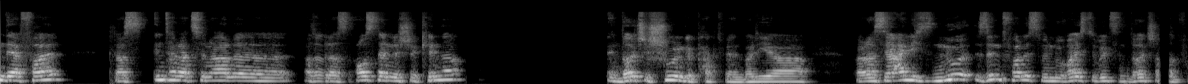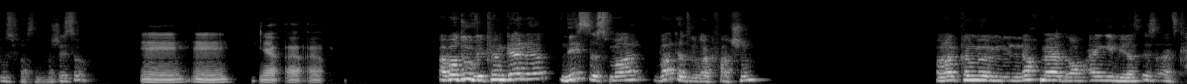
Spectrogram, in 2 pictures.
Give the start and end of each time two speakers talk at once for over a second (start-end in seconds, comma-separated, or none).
none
